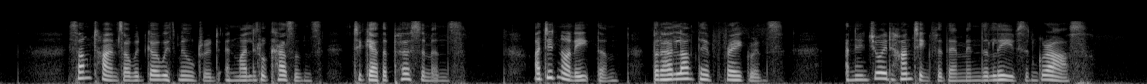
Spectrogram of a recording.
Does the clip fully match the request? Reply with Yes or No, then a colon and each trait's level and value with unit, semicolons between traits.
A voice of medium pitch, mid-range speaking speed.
No: high, 200 Hz; average, 175 wpm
